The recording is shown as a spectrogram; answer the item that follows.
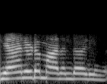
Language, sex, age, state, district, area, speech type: Malayalam, female, 18-30, Kerala, Wayanad, rural, conversation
